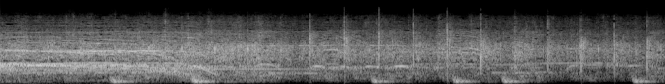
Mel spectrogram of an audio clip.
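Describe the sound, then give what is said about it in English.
A studio audience cheers and applauds to welcome a guest, a loud continuous roar of many hands clapping with sharp whoops and shouts rising above it throughout. “y'all need to get like hype up in here and make some noise. Y'all want to make some noise? Let's give an extremely warm welcome to our guest, Vic Barrett.”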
